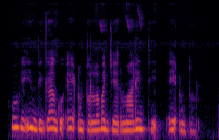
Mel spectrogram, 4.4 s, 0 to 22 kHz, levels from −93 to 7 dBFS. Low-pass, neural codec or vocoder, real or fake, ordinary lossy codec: 19.8 kHz; none; real; none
